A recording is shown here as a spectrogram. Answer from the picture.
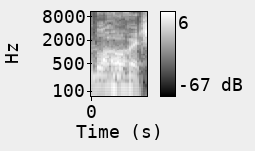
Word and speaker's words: Blachowicz: Now, listen, he was in there with Blachowicz. Am I pronouncing it right? In his last fight? Jan Blachowicz, yep.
